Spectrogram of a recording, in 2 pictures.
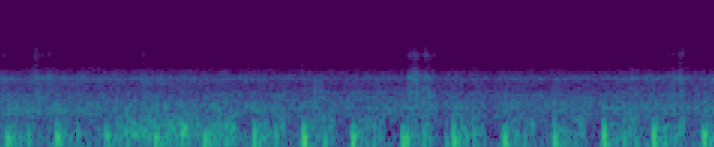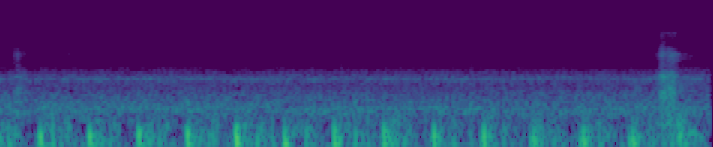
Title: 圧迫中のややゆっくりめな心臓の動画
